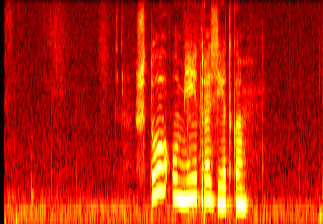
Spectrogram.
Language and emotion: Russian, neutral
